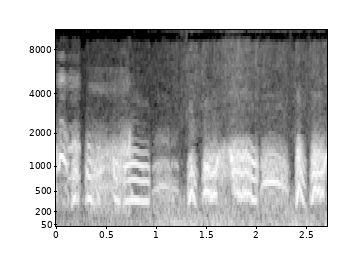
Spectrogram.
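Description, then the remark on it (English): Manx shearwater calls at dusk: a continuous run of eerie, warbling cries with rising and falling wails and short gulping breaks, several birds overlapping, no talking. “but then as the sun starts to go down and the stars start to come out, the Manx shearwaters start to sing, and that, if you've ever heard that bird, it is like... It's kind of like a warbling turkey kind of cry.”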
